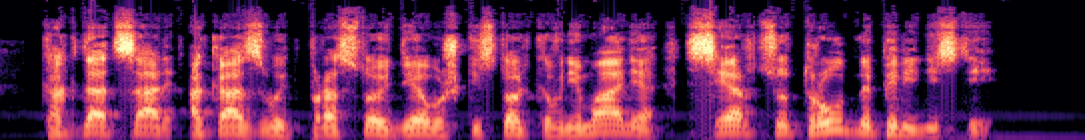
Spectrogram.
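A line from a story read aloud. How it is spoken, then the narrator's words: Sharp. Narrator (Russian): Русула резко сказала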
